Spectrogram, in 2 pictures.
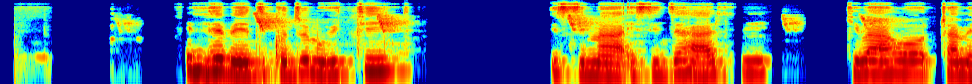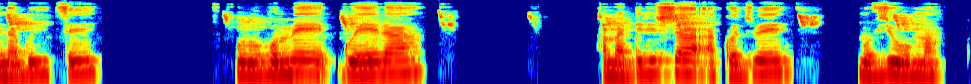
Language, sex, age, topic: Rundi, female, 36-49, education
